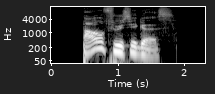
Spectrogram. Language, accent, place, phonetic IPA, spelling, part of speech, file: German, Germany, Berlin, [ˈbaːɐ̯ˌfyːsɪɡəs], barfüßiges, adjective, De-barfüßiges.ogg
- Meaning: strong/mixed nominative/accusative neuter singular of barfüßig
